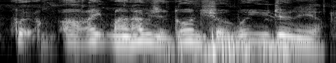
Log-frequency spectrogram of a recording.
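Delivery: acting out a bandmate's surprised welcome; surprised greeting. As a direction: greet an unexpected mate, pitch lifted. Surprised band greets the unexpected stand-in.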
